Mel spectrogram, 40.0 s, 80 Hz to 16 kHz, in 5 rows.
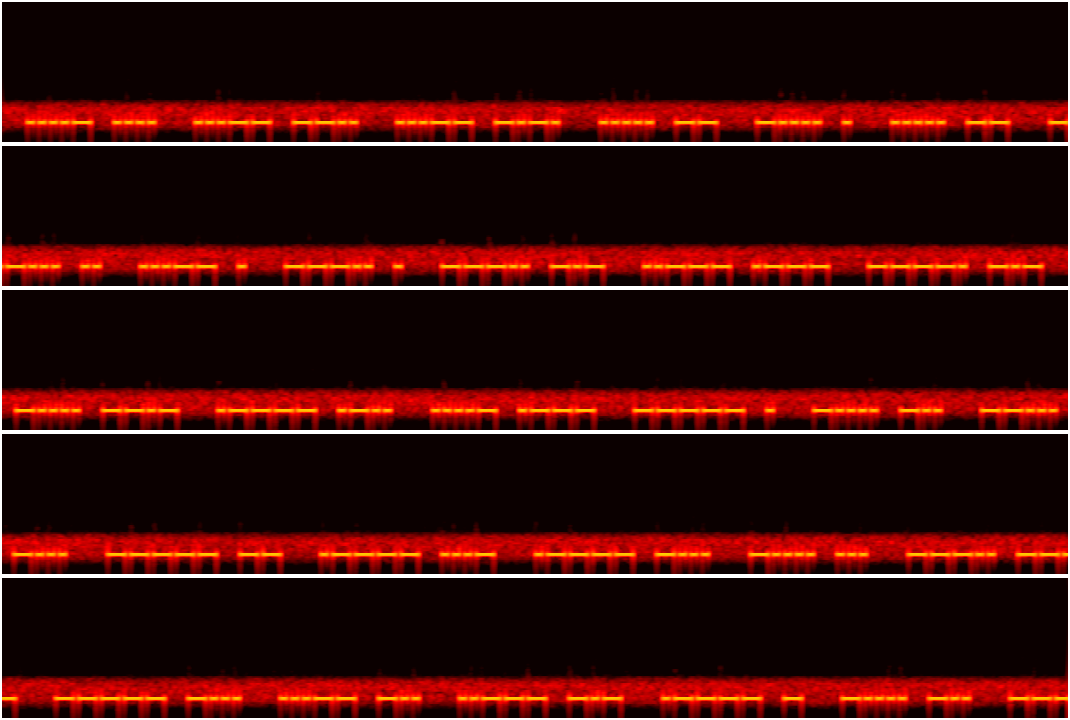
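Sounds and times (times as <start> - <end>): morse code beeps: 11.4 - 39.9.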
